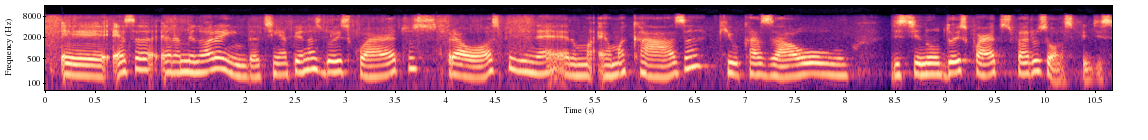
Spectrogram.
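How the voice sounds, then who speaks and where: A woman speaks at a very slow pace. Her voice sits at a medium pitch with ordinary pitch variation. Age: 40s. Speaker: civil servant. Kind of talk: testimony.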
